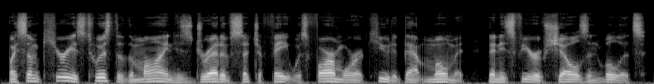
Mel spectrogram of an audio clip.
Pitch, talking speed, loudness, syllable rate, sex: 105 Hz, 250 wpm, -19 LUFS, 5.2 syllables/s, male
